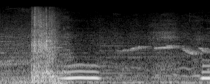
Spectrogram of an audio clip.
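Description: Edited-in sound effect: a brief whoosh, then a steady held note lasting about half a second, a wavering higher tone, and the same held note starting again at the end.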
